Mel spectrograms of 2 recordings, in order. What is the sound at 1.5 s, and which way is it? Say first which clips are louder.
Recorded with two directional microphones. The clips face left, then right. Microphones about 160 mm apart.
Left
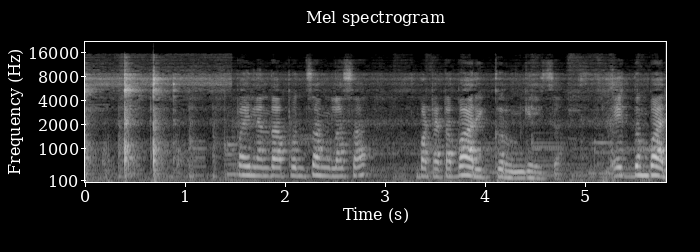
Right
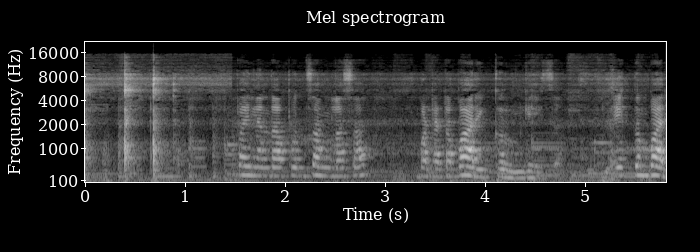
A woman's voice: left 5 dB; 55° left (ahead or behind).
